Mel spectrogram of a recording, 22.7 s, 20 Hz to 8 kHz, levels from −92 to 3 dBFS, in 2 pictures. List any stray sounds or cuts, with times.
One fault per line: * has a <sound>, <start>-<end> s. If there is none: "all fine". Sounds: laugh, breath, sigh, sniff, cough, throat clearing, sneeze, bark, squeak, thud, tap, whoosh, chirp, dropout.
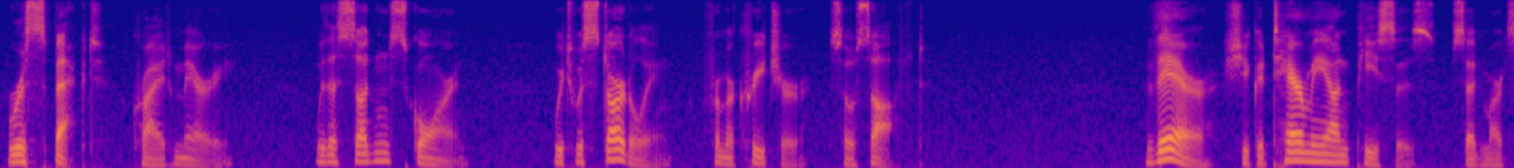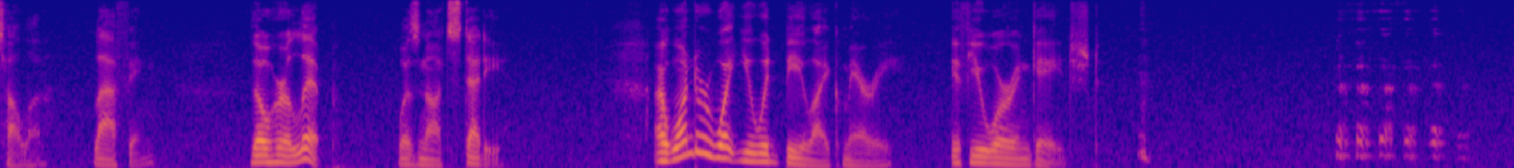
* has a whoosh, 19.9-20.0 s
* has a laugh, 21.4-22.4 s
